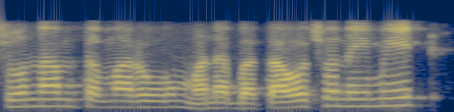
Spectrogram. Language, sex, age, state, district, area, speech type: Gujarati, male, 45-60, Gujarat, Amreli, urban, conversation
